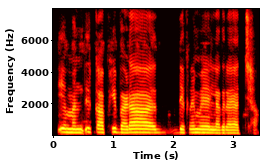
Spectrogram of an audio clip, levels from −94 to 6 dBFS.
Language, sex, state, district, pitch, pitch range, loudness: Magahi, female, Bihar, Gaya, 205 Hz, 195-215 Hz, -20 LUFS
